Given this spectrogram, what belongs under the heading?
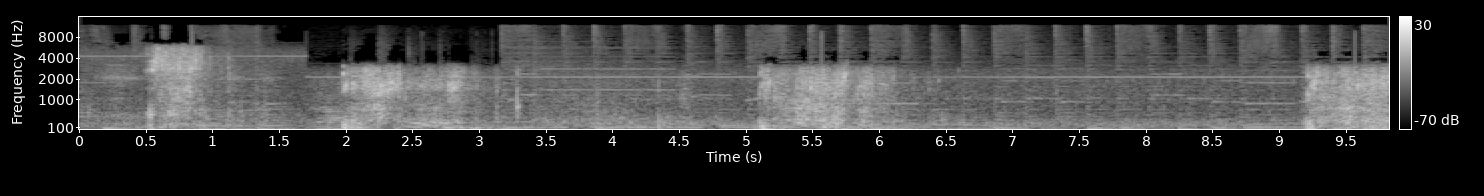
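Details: Dog that can't stop sneezing: several sharp, hissing sneeze bursts repeating every few seconds over background music; repeated sneezing.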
